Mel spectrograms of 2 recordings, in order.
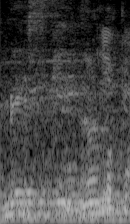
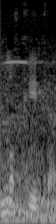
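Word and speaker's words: mezquita: mosquita Okay cómo se cómo se dice mesquita no es mosquita no Entonces está escrito que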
